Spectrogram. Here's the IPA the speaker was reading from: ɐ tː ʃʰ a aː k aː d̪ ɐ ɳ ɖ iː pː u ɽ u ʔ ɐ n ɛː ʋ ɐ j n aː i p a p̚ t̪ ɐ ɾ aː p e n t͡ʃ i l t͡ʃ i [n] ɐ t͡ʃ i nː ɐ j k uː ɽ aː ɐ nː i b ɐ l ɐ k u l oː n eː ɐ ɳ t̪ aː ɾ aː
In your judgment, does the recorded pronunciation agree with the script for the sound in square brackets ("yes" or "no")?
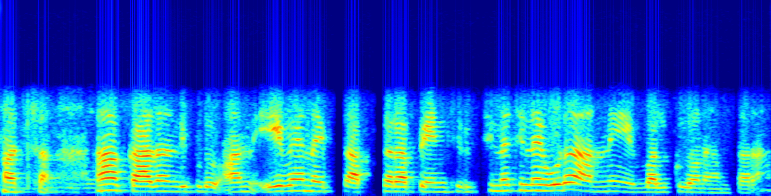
no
